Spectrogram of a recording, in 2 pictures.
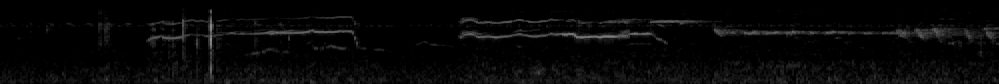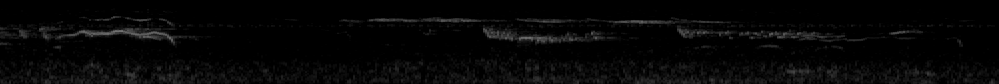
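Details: Nearly three-week-old white-tailed eagle chicks at a nest in Bory Tucholskie, Poland, cared for and fed by their parents; a run of high, thin whistled squeals in several bursts, some slurred up and down, with a faint steady hiss behind.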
